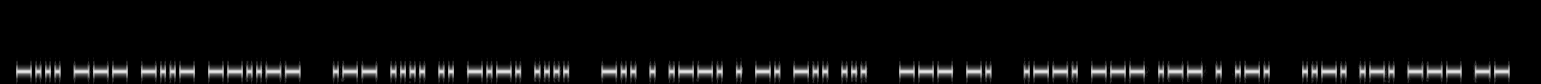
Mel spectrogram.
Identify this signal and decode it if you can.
Morse code, heard as a keyed tone, about 25 wpm, 600 Hz. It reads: BOX, WHICH DEPENDS ON POWER FROM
